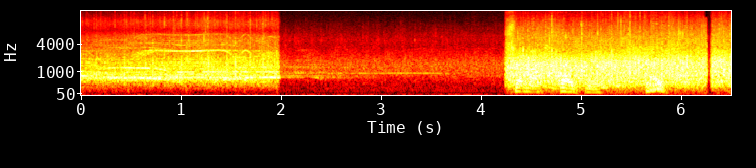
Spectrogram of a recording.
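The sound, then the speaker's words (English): Applause from a church audience standing to welcome a pastor to the stage: loud, dense clapping for about two seconds, a quieter lull, then a second strong burst of clapping that carries to the end. “CFTN, could you stand on your feet and give him a warm, warm CFTN welcome?”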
